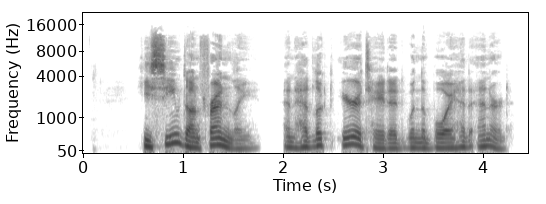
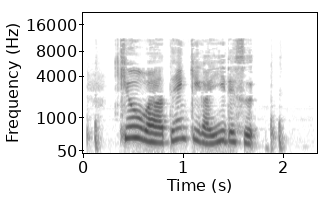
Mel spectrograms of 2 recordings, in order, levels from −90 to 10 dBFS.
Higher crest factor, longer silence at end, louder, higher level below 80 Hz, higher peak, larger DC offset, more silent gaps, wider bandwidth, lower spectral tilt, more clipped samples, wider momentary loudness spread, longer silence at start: about the same, 18 dB vs 18 dB; about the same, 0.25 s vs 0.35 s; first, -23 LUFS vs -27 LUFS; first, -56 dBFS vs -72 dBFS; first, -6 dBFS vs -10 dBFS; neither; neither; first, 14 kHz vs 11.5 kHz; about the same, -4.5 dB/octave vs -4.5 dB/octave; neither; about the same, 11 LU vs 9 LU; first, 0.6 s vs 0.35 s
